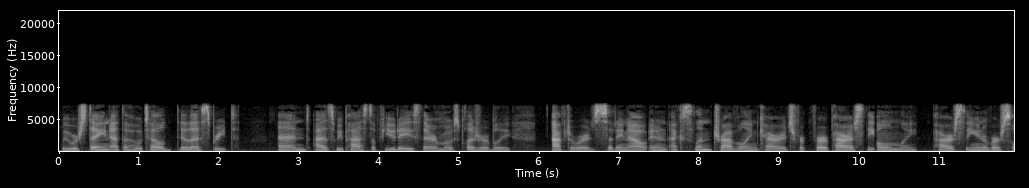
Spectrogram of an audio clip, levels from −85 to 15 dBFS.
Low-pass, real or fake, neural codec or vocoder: 7.2 kHz; real; none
